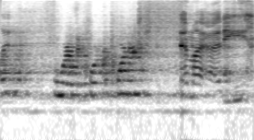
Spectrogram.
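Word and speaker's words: Emadie: Will you please state your name and spell it for the court reporter? Emma Addie E M A D I E.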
